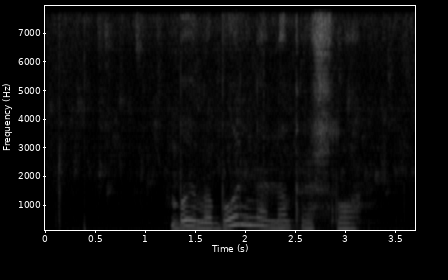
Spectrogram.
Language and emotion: Russian, sad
